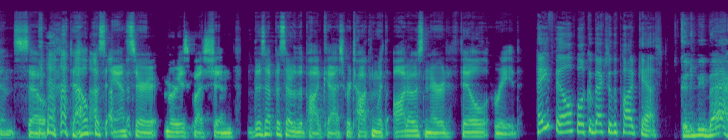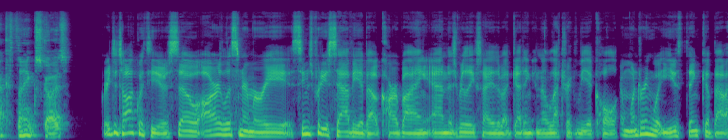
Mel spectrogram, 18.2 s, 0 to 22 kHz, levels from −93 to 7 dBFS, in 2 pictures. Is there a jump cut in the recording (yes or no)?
no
